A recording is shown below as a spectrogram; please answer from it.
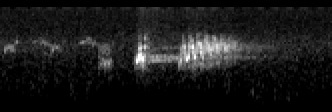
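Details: A Japanese quail, one of a pair recorded from a car window, giving an unusual call: a short bright note then a slightly longer buzzy burst, high-pitched and lasting about half a second.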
